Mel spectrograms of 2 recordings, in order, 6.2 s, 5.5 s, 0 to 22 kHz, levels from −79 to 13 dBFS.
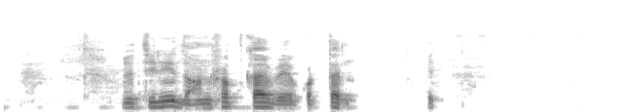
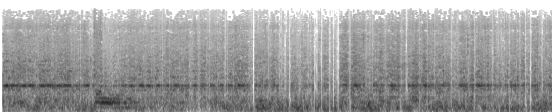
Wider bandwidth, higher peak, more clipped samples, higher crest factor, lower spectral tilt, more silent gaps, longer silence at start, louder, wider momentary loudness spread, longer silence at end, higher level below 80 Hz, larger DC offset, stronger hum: second, 7.6 kHz vs 17 kHz; second, -10 dBFS vs 0 dBFS; neither; first, 22 dB vs 12 dB; first, -7 dB/octave vs -4.5 dB/octave; first, 4.02-4.06 s vs none; first, 0.85 s vs 0.05 s; second, -28 LUFS vs -14 LUFS; first, 21 LU vs 6 LU; first, 1.85 s vs 0 s; second, -74 dBFS vs -28 dBFS; neither; neither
